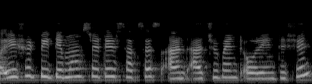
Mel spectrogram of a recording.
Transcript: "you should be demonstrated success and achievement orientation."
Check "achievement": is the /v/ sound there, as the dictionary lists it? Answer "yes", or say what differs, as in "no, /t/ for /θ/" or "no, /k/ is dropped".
no, /v/ is dropped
